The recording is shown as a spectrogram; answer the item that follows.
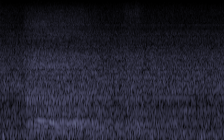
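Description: Quiet room tone with a faint steady high whine, and a faint pitched murmur lasting about a second, starting a quarter second in.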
